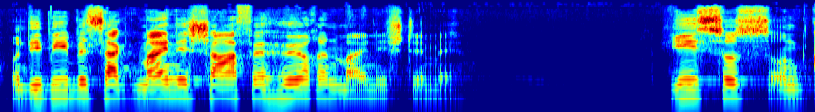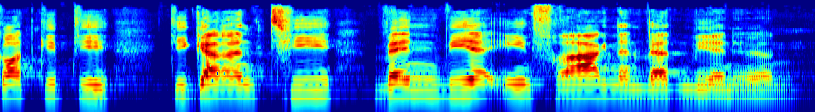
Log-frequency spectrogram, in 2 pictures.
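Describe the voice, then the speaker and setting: A man's voice: sits high, very animated, normal speed. A man preaching a sermon in an emphatic style, repeating key phrases. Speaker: pastor.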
